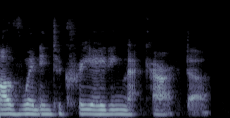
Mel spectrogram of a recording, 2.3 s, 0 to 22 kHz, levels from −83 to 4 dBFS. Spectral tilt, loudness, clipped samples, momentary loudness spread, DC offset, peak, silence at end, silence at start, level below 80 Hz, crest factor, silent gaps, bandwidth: -7.5 dB/octave; -31 LUFS; under 0.1%; 11 LU; under 0.1%; -10 dBFS; 0.2 s; 0 s; -68 dBFS; 20 dB; none; 11.5 kHz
